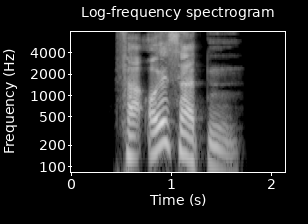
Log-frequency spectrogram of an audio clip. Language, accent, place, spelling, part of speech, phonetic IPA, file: German, Germany, Berlin, veräußerten, adjective / verb, [fɛɐ̯ˈʔɔɪ̯sɐtn̩], De-veräußerten.ogg
- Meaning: inflection of veräußern: 1. first/third-person plural preterite 2. first/third-person plural subjunctive II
